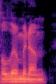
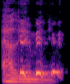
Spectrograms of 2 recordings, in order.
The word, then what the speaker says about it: aluminium: was aluminium instead of aluminum. And somebody's like, that's not how you say it. He goes, I'm saying it the correct way. It's aluminium.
